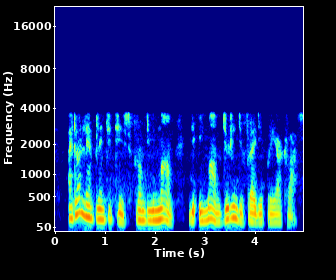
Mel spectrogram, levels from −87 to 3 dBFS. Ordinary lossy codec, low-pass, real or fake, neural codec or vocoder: none; 3.6 kHz; real; none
